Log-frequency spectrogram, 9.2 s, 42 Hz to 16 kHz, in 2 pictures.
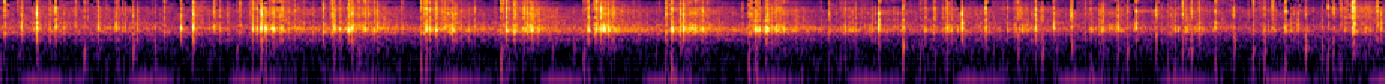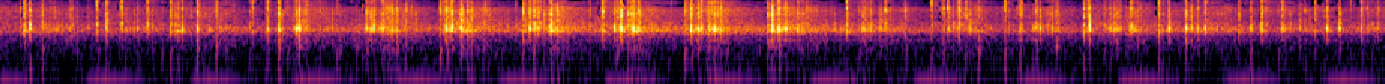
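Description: Long nails tap and scratch the carved light-wood disc capping the end of a hollow painted rainstick tube held steady. Quick, irregular, crisp clicks mix with soft scratching, bright and thin with almost no low end and a faint ring near 2 kHz. Each tap dies away almost at once, at a quiet level.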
